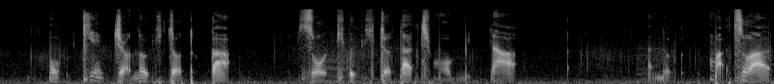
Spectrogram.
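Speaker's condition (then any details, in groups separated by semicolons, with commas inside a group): Myasthenia gravis; age 34, uses ventilator, came to studio, goes out actively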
